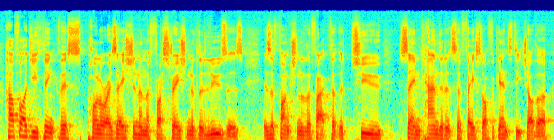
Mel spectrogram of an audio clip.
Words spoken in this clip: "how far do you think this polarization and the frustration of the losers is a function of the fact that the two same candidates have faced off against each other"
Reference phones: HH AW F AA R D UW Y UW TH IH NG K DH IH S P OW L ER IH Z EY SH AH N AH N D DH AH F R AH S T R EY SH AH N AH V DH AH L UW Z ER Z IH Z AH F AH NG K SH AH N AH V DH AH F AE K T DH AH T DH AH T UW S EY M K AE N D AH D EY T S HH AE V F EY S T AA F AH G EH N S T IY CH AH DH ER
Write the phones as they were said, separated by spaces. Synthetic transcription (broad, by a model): HH AW F AA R D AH Y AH TH IH NG K DH IH S P OW L ER IH Z EY SH AH N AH N DH AH F R AH S T R EY SH AH N AH V DH AH L UW Z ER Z IH Z AH F AH NG K SH AH N AH V DH AH F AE K DH AH T DH AH T UW S EY M K AE N D AH D EY T S HH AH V F EY S T AA F AH G EH N S T IY CH AH DH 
